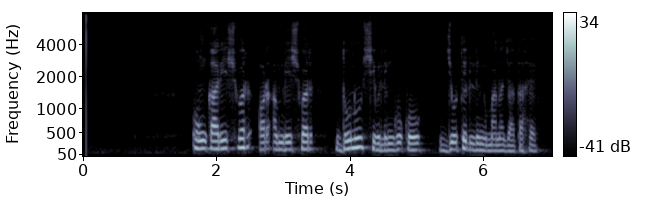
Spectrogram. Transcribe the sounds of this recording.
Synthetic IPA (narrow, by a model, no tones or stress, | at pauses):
õŋkaːɾeːʃwəɾɔːɾɐmleːʃwəɾ | d̪oːnõʃɪʋlɪ̃ŋɡõko | d͡ʒoːt̪ɪɾlɪ̃ŋɡmaːnad͡ʒaːt̪aɦɛː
